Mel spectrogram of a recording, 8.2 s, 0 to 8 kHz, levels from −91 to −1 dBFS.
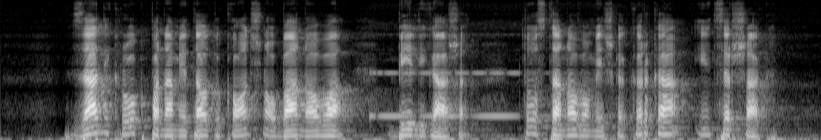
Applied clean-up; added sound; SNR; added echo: none; Keyboard (musical); 19 dB; reverberation time 0.4 s.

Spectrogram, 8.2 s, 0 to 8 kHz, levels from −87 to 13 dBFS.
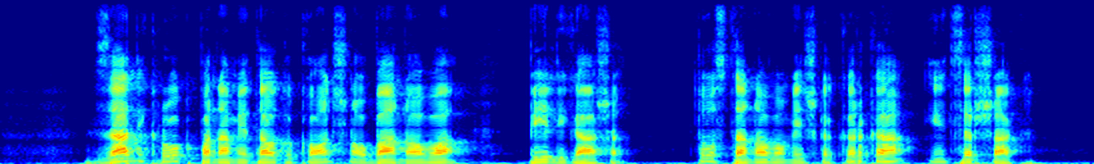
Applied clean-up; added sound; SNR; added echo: neural mask model DeepFilterNet 3.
